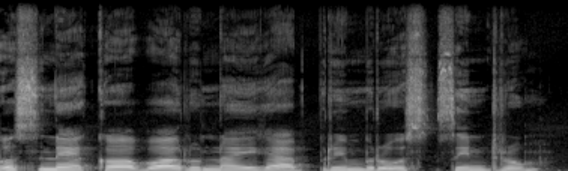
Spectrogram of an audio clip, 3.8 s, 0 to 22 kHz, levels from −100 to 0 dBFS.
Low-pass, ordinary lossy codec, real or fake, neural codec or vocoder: none; none; real; none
